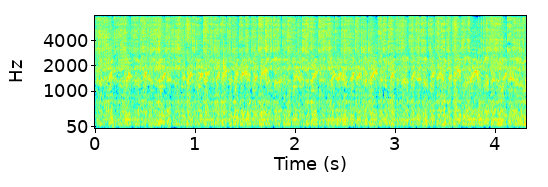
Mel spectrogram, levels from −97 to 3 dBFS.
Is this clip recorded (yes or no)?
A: yes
